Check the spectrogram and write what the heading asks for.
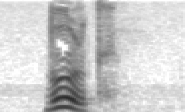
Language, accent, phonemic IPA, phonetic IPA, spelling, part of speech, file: Armenian, Eastern Armenian, /buɾɡ/, [buɾɡ], բուրգ, noun, Hy-բուրգ.ogg
- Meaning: pyramid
